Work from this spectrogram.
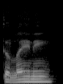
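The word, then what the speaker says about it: Dulaney: And Delaney, D-U-L. A lot of people will pronounce it with D-E, but it's D-U-L, Delaney, D-U-L-A-N-E-Y.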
